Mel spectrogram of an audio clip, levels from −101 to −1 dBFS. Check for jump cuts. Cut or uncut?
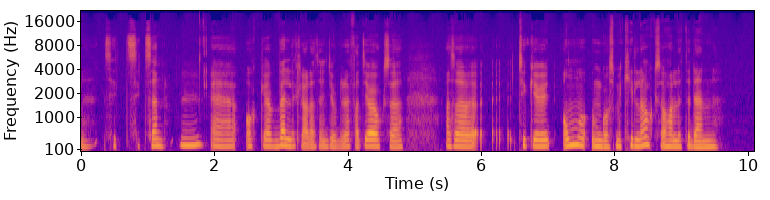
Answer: uncut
